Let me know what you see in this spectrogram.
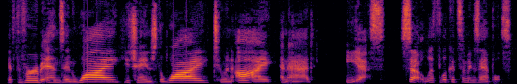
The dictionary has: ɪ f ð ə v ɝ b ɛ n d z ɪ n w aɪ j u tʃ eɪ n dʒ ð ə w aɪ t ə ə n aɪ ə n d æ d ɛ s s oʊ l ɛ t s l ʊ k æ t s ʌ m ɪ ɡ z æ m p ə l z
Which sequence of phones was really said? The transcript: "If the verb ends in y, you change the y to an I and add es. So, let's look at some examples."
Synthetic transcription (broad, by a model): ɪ f ð ə v ɝ b ɛ n d z ɪ n w aɪ j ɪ tʃ eɪ n dʒ ð ə w aɪ t ə ə n aɪ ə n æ d ɛ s s oʊ l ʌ t s l ʊ k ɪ t s ʌ m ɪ ɡ z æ m p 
